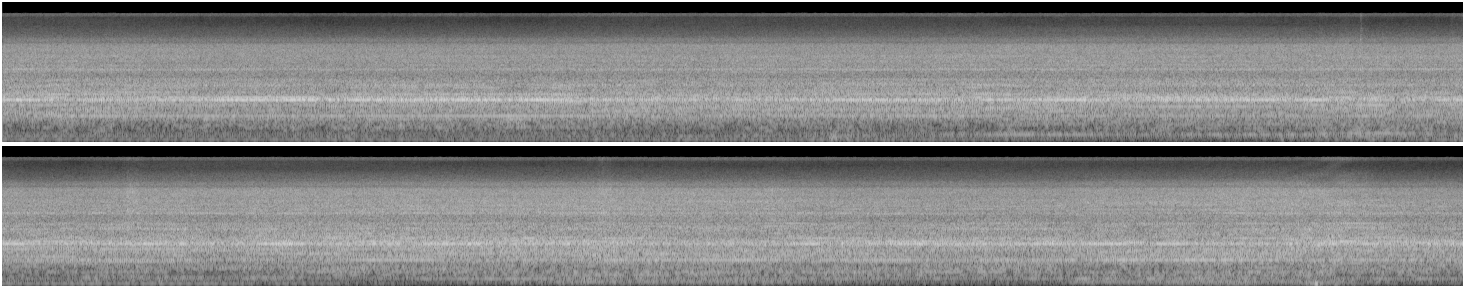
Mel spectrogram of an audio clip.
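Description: A steady, even whooshing noise, like air from a running fan or blower, with a few faint steady tones in it and no change in level.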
